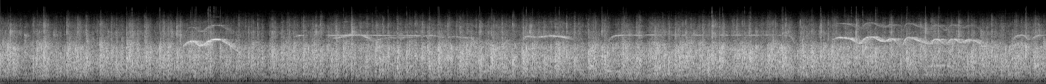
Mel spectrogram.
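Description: Audience applauding steadily, with several high whistles over it, some held and some wavering up and down.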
